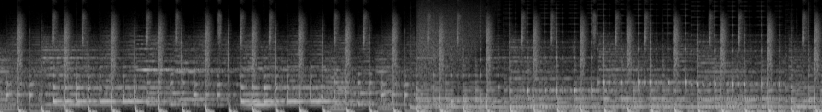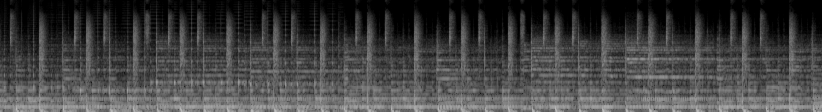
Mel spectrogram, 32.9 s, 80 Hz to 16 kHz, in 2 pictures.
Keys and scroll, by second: 2.2 3, 3.7 ctrl+z, 6.1 ctrl+z, 9.0 ,, 21.7 Return, 21.9 1, 22.1 Return, 25.2 4, 27.4 3, 29.6 4.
